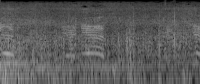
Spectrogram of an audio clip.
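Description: Sport motorcycle riding along with wind rushing over the microphone; the engine note drops right at the start as the throttle is eased, then stays low under the wind noise.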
